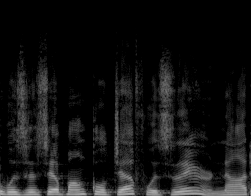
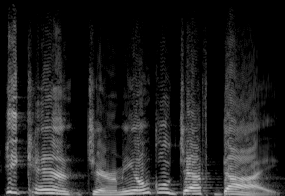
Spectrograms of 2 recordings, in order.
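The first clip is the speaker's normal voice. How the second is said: raised, raspy voice; loud and raspy; 6 semitones higher, 6 dB louder than usual. A narrator's reading. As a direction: blurt it out loud and rough. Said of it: "loud and raspy".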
